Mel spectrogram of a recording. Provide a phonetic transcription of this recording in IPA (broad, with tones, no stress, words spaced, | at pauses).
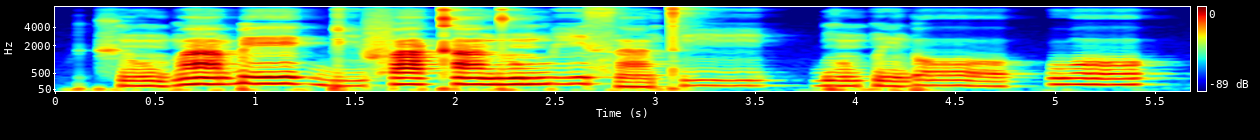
t͡ʃũ˨ bã˦ɓeː˦ɡ͡bi˨ fa˦kʰã˦dũ˦miː˦ sã˨tʰiː˦ | ɡũ˨pĩ˨ɗoː˦˨ | wo˦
